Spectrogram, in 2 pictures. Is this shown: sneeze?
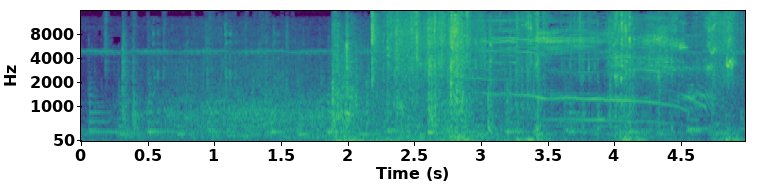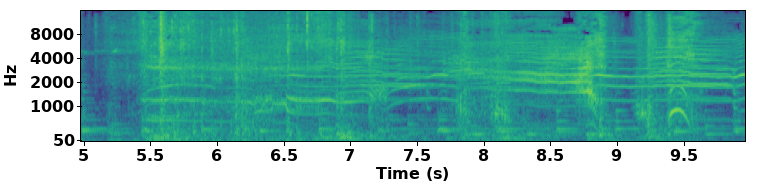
no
